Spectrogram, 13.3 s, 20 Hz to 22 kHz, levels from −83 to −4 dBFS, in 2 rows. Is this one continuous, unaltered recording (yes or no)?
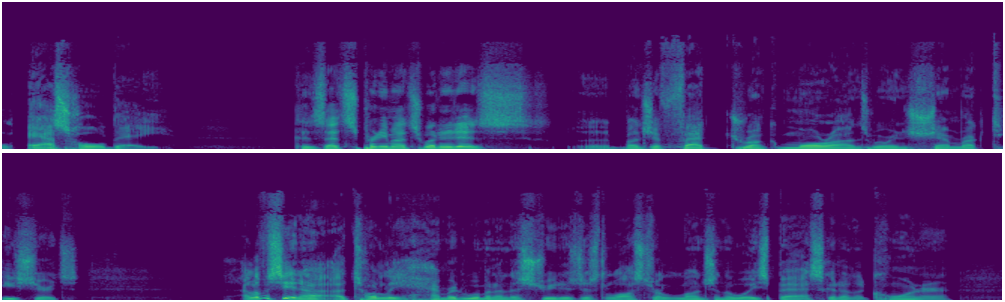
yes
